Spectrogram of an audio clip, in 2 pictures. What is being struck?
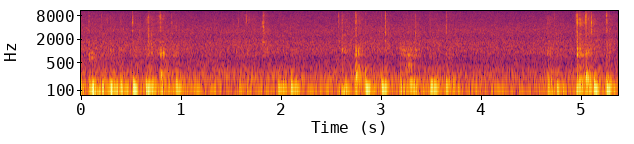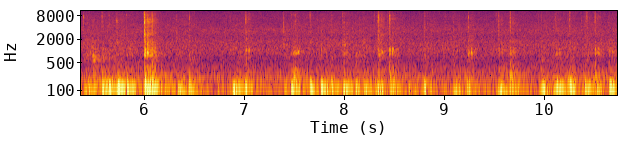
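Plastic laptop keyboard.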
